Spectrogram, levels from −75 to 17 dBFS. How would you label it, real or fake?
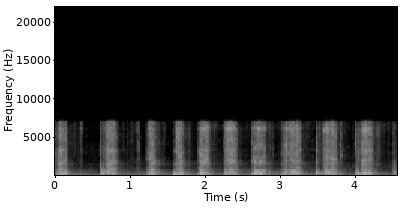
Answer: fake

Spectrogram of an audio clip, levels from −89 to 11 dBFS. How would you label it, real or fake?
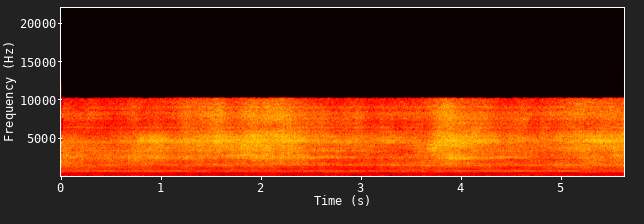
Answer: fake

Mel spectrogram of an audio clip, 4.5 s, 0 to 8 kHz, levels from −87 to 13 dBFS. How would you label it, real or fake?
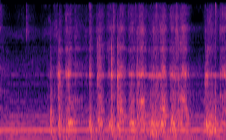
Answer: fake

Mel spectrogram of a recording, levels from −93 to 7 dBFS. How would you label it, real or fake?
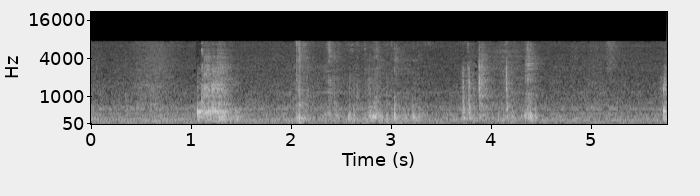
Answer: real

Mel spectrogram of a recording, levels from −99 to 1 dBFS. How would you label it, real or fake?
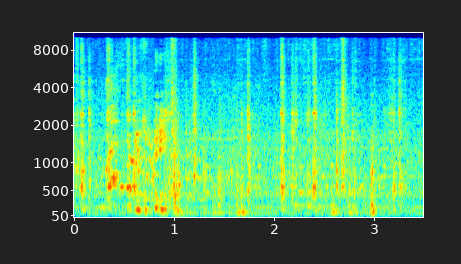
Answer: real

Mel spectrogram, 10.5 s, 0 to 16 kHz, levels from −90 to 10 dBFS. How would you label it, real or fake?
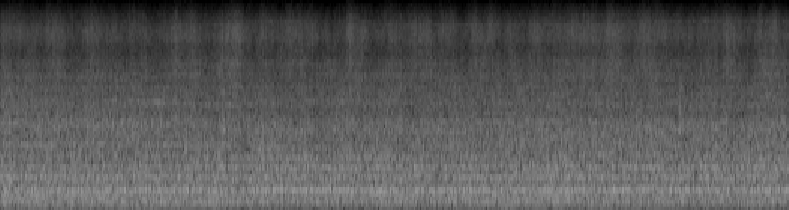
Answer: real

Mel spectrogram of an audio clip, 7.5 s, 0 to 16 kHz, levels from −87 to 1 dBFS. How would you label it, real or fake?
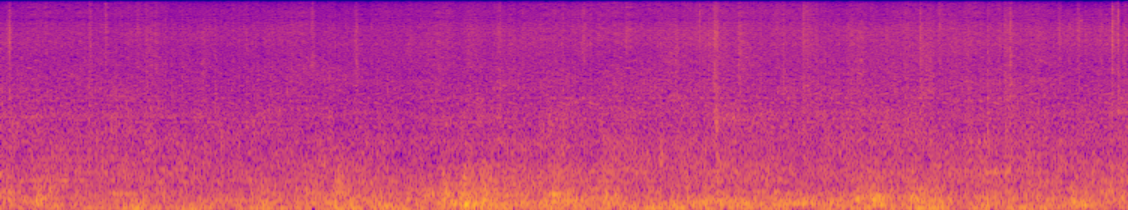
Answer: fake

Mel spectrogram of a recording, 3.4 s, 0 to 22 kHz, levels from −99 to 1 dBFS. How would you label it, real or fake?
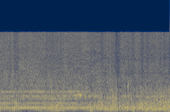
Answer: fake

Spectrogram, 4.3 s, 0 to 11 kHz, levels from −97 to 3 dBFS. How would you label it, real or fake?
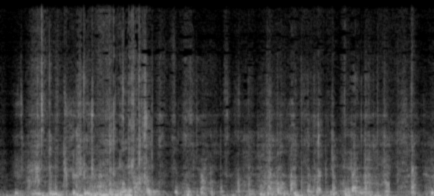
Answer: fake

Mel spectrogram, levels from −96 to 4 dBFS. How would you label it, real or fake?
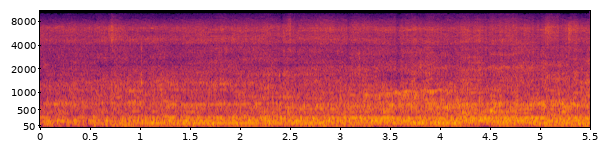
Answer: fake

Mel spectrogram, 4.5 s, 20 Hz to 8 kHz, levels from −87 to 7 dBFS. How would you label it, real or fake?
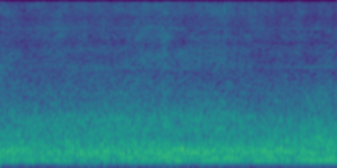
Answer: real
